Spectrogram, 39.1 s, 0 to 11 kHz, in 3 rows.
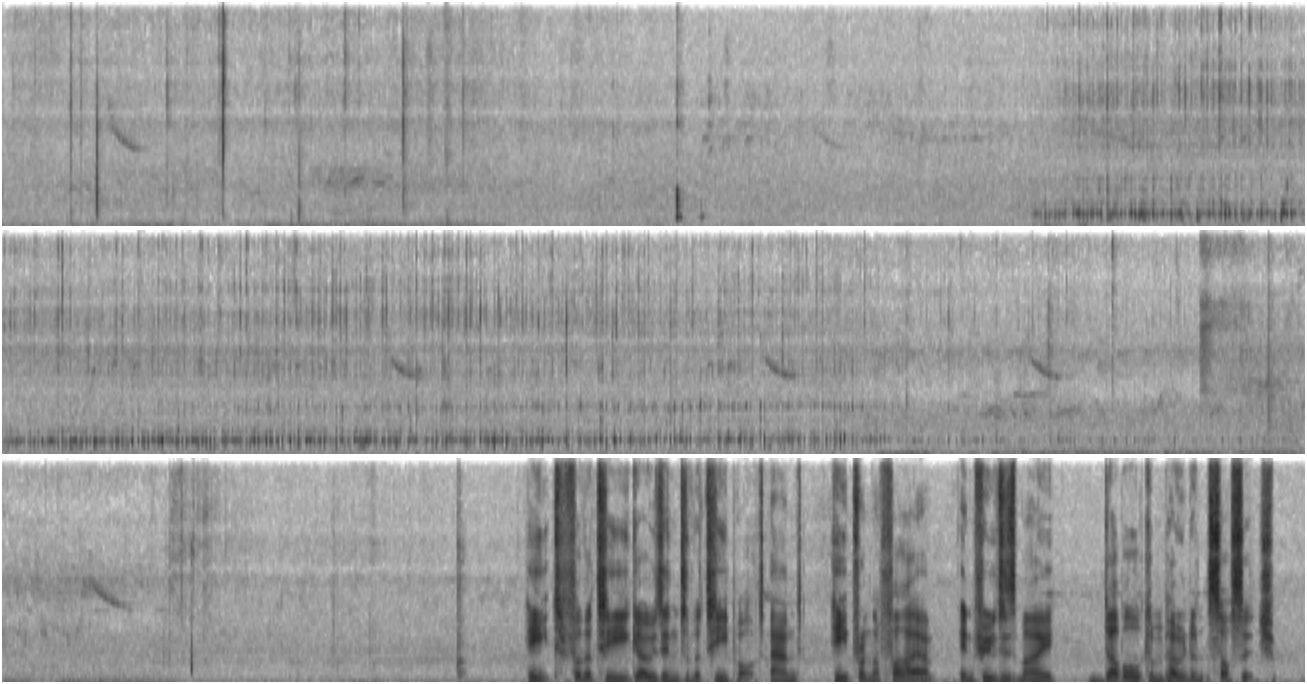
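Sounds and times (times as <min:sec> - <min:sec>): water pouring with gurgle: 0:10.3 - 0:25.5.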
